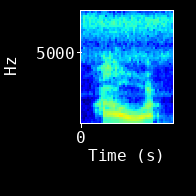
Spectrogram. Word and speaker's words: hour: siri koim and zoom sometimes the little edge is silent at the beginning of a word for example our hour bangkang h how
